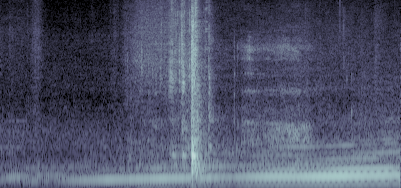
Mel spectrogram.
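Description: A plastic tray clunks as it is lifted out.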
